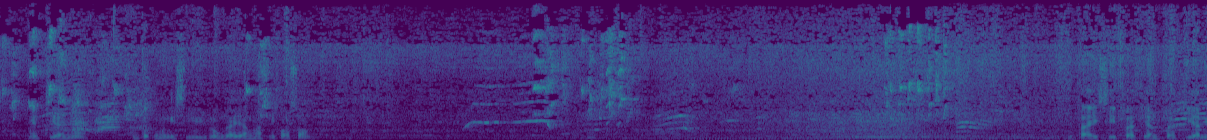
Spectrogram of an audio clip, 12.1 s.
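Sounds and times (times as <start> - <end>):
small birds whistling and chirping: 0.0 - 3.2, 4.6 - 7.6, 8.7 - 10.1
hands rustling dry potting mix: 9.4 - 12.0.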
